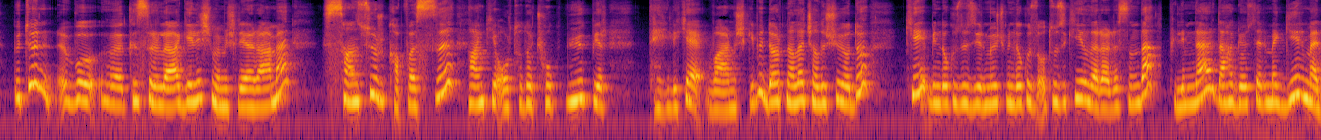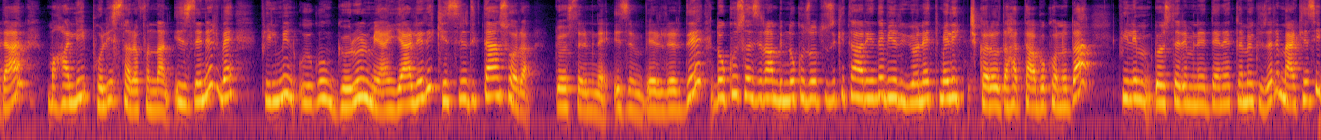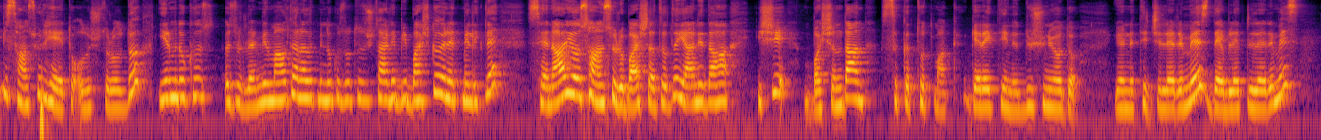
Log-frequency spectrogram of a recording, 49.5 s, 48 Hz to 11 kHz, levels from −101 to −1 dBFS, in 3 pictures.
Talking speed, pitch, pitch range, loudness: 100 wpm, 210 Hz, 185-240 Hz, -20 LUFS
